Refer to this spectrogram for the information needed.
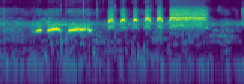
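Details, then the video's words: Dakni teetar, a grey francolin kept for training: two lower whistled notes, then a quick run of five clipped repeated notes and a longer high harsh note, with a faint hum behind. "Dakni Teetar Ki Awaz"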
